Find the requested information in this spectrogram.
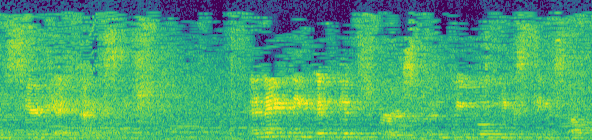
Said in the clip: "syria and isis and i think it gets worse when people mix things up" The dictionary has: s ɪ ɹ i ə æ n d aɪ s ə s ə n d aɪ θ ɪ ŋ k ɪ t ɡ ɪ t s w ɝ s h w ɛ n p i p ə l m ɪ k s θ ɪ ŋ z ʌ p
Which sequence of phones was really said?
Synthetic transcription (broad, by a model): s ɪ ɹ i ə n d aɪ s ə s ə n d aɪ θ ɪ ŋ k ɪ t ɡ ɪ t s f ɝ s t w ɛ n p i p ə l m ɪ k s t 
